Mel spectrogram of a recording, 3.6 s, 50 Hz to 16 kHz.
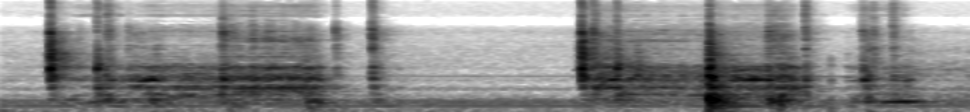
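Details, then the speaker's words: Sony TC-K611S three-head cassette deck after its transport repair: two bursts of mechanical clunks and whirs a few seconds apart, then quiet; the ordinary motorized eject cycle, nothing wrong. "they do get a little bit of a bad rep with um the the clunking i think somebody called it all clunky or something like that due to the noise of ejecting"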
